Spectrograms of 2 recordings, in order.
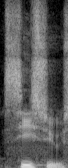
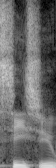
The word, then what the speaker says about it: sisu: But the one thing that I took away from all of it was this idea of the Finnish concept of sisu. So it's S-I-S-U and is how it's spelled.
